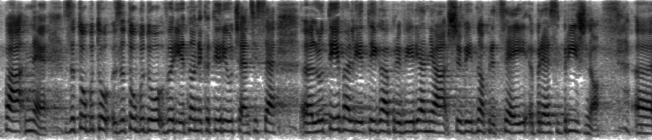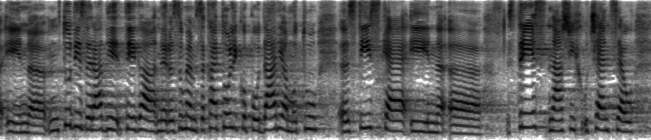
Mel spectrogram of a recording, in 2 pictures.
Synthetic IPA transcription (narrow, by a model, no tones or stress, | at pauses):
panɛzat̪oːbot̪ozat̪oːbod̪ɔʋɛɾjeːt̪nɔnɛkat̪eːɾiut͡ʃɛnt̪sisɛ | lɔt̪eːʋalit̪eːɡapɾɛʋeːɾjanjaʃɛʋeːd̪nɔpɾɛt̪sɛjbɾɛzbɾiʒnɔ̰ | int̪ud̪izaɾaːd̪it̪eːɡanɛɾazumɛmzakajt̪oːlikɔpɔwd̪aːɾjamɔt̪u | st̪iskɛinə | st̪ɾeːsnaːʃixut͡ʃɛnt̪sɛw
